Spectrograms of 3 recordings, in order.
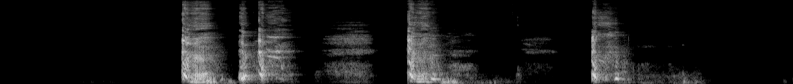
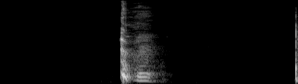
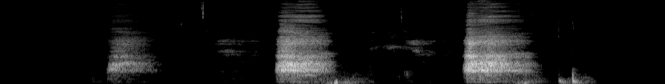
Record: {"three_cough_length": "7.9 s", "three_cough_amplitude": 32768, "three_cough_signal_mean_std_ratio": 0.33, "cough_length": "3.0 s", "cough_amplitude": 28802, "cough_signal_mean_std_ratio": 0.2, "exhalation_length": "6.7 s", "exhalation_amplitude": 28027, "exhalation_signal_mean_std_ratio": 0.35, "survey_phase": "beta (2021-08-13 to 2022-03-07)", "age": "45-64", "gender": "Female", "wearing_mask": "No", "symptom_none": true, "smoker_status": "Never smoked", "respiratory_condition_asthma": false, "respiratory_condition_other": false, "recruitment_source": "REACT", "submission_delay": "1 day", "covid_test_result": "Negative", "covid_test_method": "RT-qPCR", "influenza_a_test_result": "Negative", "influenza_b_test_result": "Negative"}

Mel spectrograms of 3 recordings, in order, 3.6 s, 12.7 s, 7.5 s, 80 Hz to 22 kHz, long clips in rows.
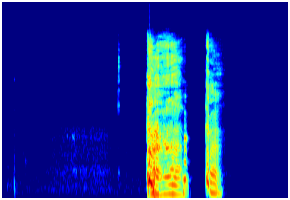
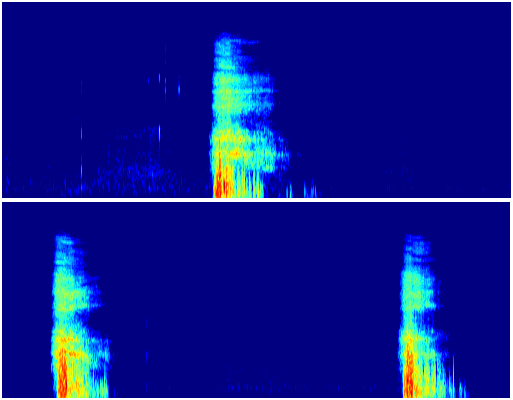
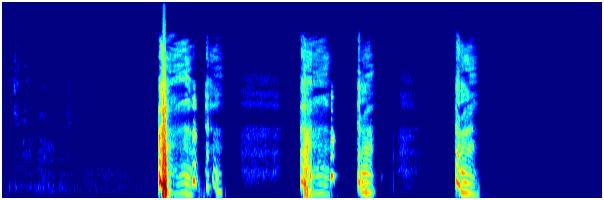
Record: {"cough_length": "3.6 s", "cough_amplitude": 29611, "cough_signal_mean_std_ratio": 0.3, "exhalation_length": "12.7 s", "exhalation_amplitude": 31776, "exhalation_signal_mean_std_ratio": 0.19, "three_cough_length": "7.5 s", "three_cough_amplitude": 32768, "three_cough_signal_mean_std_ratio": 0.16, "survey_phase": "beta (2021-08-13 to 2022-03-07)", "age": "18-44", "gender": "Female", "wearing_mask": "No", "symptom_cough_any": true, "symptom_runny_or_blocked_nose": true, "symptom_fatigue": true, "symptom_headache": true, "symptom_onset": "8 days", "smoker_status": "Never smoked", "respiratory_condition_asthma": false, "respiratory_condition_other": false, "recruitment_source": "Test and Trace", "submission_delay": "1 day", "covid_test_result": "Positive", "covid_test_method": "RT-qPCR", "covid_ct_value": 20.5, "covid_ct_gene": "ORF1ab gene"}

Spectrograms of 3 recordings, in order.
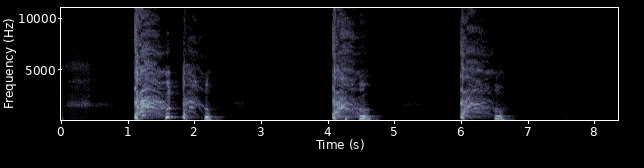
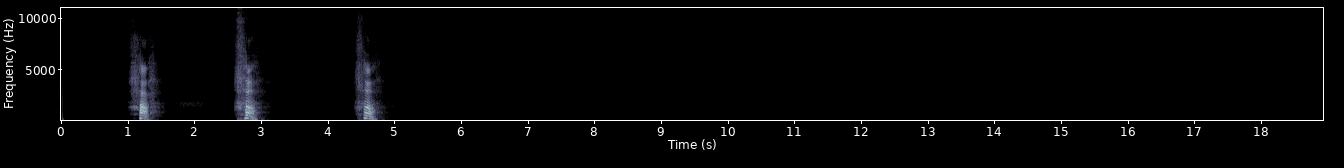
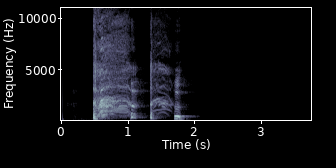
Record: {"three_cough_length": "8.4 s", "three_cough_amplitude": 23197, "three_cough_signal_mean_std_ratio": 0.35, "exhalation_length": "18.9 s", "exhalation_amplitude": 30909, "exhalation_signal_mean_std_ratio": 0.13, "cough_length": "3.8 s", "cough_amplitude": 26643, "cough_signal_mean_std_ratio": 0.38, "survey_phase": "beta (2021-08-13 to 2022-03-07)", "age": "65+", "gender": "Female", "wearing_mask": "No", "symptom_runny_or_blocked_nose": true, "symptom_onset": "11 days", "smoker_status": "Current smoker (e-cigarettes or vapes only)", "respiratory_condition_asthma": false, "respiratory_condition_other": false, "recruitment_source": "REACT", "submission_delay": "2 days", "covid_test_result": "Negative", "covid_test_method": "RT-qPCR", "influenza_a_test_result": "Negative", "influenza_b_test_result": "Negative"}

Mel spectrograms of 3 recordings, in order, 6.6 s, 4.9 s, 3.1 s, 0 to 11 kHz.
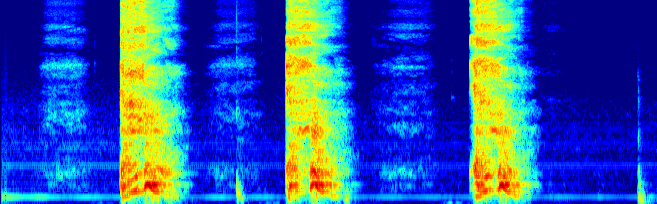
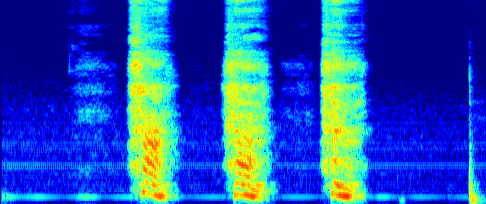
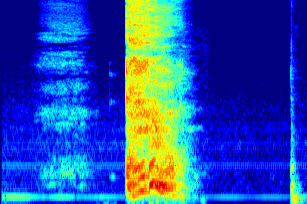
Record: {"three_cough_length": "6.6 s", "three_cough_amplitude": 32768, "three_cough_signal_mean_std_ratio": 0.39, "exhalation_length": "4.9 s", "exhalation_amplitude": 12895, "exhalation_signal_mean_std_ratio": 0.41, "cough_length": "3.1 s", "cough_amplitude": 32768, "cough_signal_mean_std_ratio": 0.35, "survey_phase": "beta (2021-08-13 to 2022-03-07)", "age": "45-64", "gender": "Male", "wearing_mask": "No", "symptom_cough_any": true, "symptom_runny_or_blocked_nose": true, "symptom_fatigue": true, "symptom_onset": "2 days", "smoker_status": "Never smoked", "respiratory_condition_asthma": false, "respiratory_condition_other": false, "recruitment_source": "Test and Trace", "submission_delay": "1 day", "covid_test_result": "Positive", "covid_test_method": "ePCR"}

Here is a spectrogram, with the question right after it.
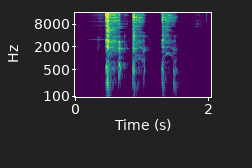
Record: {"three_cough_length": "2.0 s", "three_cough_amplitude": 32768, "three_cough_signal_mean_std_ratio": 0.34, "survey_phase": "beta (2021-08-13 to 2022-03-07)", "age": "45-64", "gender": "Female", "wearing_mask": "No", "symptom_sore_throat": true, "symptom_onset": "3 days", "smoker_status": "Never smoked", "respiratory_condition_asthma": false, "respiratory_condition_other": false, "recruitment_source": "REACT", "submission_delay": "2 days", "covid_test_result": "Negative", "covid_test_method": "RT-qPCR", "influenza_a_test_result": "Negative", "influenza_b_test_result": "Negative"}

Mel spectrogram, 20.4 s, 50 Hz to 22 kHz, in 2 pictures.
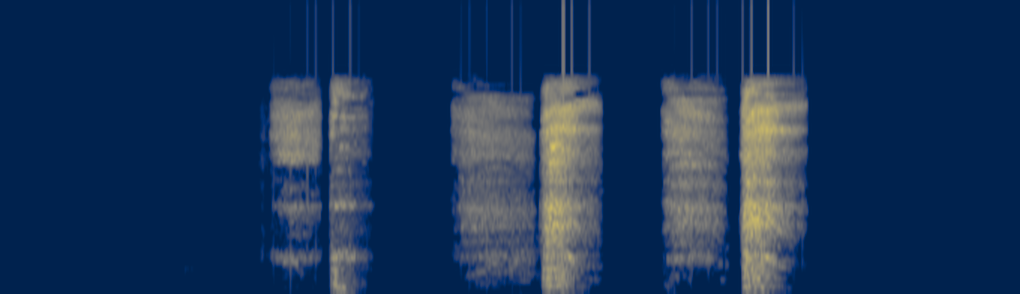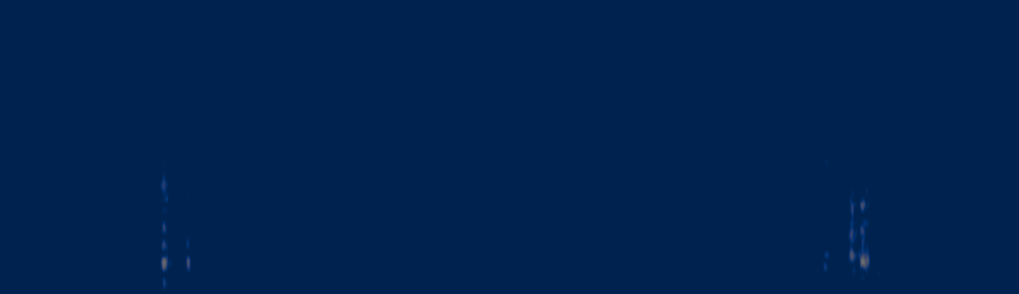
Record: {"exhalation_length": "20.4 s", "exhalation_amplitude": 26631, "exhalation_signal_mean_std_ratio": 0.22, "survey_phase": "beta (2021-08-13 to 2022-03-07)", "age": "45-64", "gender": "Male", "wearing_mask": "No", "symptom_none": true, "smoker_status": "Ex-smoker", "respiratory_condition_asthma": false, "respiratory_condition_other": false, "recruitment_source": "REACT", "submission_delay": "5 days", "covid_test_result": "Negative", "covid_test_method": "RT-qPCR"}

